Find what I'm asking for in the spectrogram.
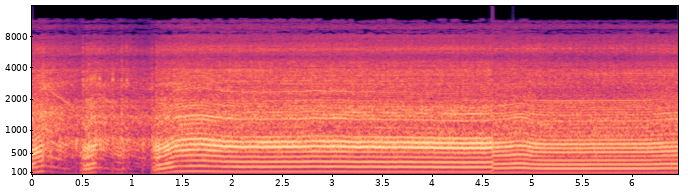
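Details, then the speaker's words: Husqvarna 455 Rancher chainsaw on owner-mixed 50:1 fuel, after a new spark plug: holds a steady high drone in the cut, then pitch sags and stays low. It is bogging and gutless; cause unconfirmed. "to me that's not acceptable performance from s gutless"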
